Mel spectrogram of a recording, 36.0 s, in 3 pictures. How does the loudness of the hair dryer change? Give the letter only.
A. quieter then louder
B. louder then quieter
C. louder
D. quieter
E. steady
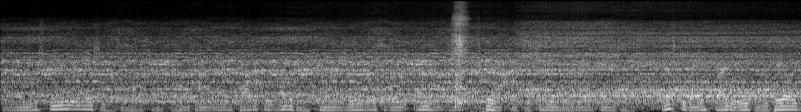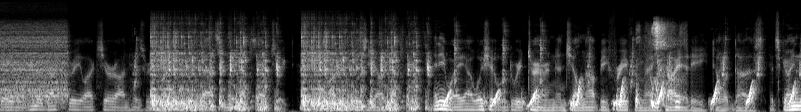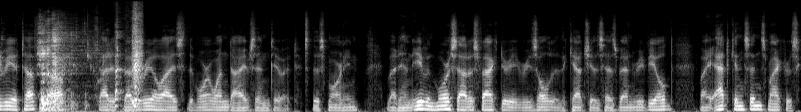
E.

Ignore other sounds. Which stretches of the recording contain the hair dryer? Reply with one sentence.
You can hear the hair dryer from 0.0 to 13.5 s.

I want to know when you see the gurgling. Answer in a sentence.
The gurgling can be heard from 14.0 to 25.6 s.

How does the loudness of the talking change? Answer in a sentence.
The loudness of the talking goes up.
